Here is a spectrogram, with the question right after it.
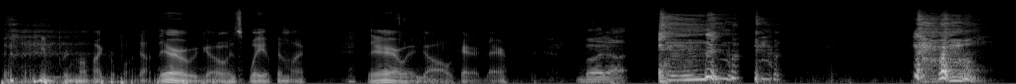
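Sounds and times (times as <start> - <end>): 
speech: 0.4 - 5.2, 5.8 - 7.9, 9.1 - 9.9
wet mucus-laden coughing: 6.6 - 7.9, 9.2 - 9.9.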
